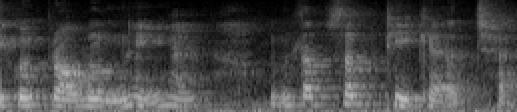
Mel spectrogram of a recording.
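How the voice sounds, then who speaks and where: A woman speaks at a medium pitch with fairly even intonation. Audible room echo and noticeable background noise fill the recording. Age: 60s. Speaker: patient giving a testimonial. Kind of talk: testimonial interview.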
